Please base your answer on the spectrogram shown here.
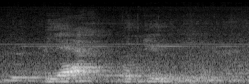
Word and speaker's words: Pierre Bourdieu: Pierre Bourdieu. French is French, not English.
